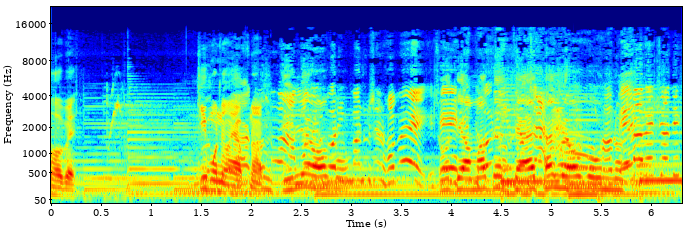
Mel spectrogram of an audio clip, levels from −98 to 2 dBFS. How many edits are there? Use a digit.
0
